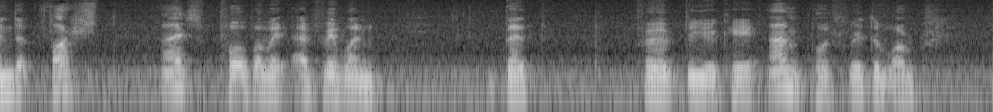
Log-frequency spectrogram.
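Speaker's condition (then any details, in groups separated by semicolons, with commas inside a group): Cerebral palsy; complex operation for condition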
